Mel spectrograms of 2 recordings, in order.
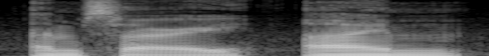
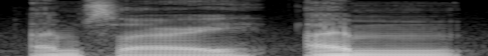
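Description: The two takes are said the same way.

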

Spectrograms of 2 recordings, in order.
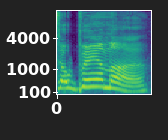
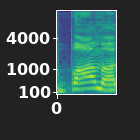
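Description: First: "Obama" said oh-BAM-uh, slow and high. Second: "Obama" said oh-BAH-muh. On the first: Stubborn mispronouncer insists, "Obama" as slow, high oh-BAM-uh. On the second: Stubborn mispronouncer rejects the correction, "Obama" as oh-BAH-muh. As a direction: say "Obama" with an ah in the middle. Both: Acted. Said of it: "it was pronounced Obama".

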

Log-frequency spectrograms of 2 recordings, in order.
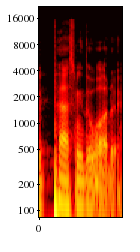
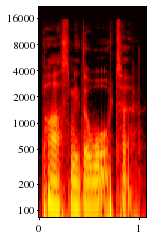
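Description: First: American accent, short flat A in "Pass"; plain American pronunciation of "Pass" and "water". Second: Imitated British accent, long AH in "Pass"; careful try at English "water" with a clear T; attempted English accent. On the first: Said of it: "you say, you say". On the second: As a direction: copy the English accent, evenly. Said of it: "try to do an English accent". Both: Shown as a demonstration.

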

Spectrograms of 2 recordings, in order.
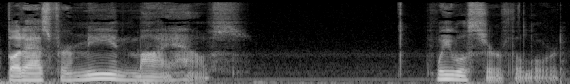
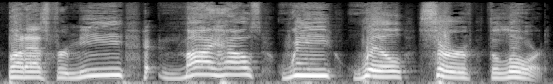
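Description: First: Slow hushed whisper of the verse. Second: Much higher, much louder, slow proclamation; proclaiming shout. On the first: Host demonstrating one way to read the verse, whispered. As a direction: breathe the verse out like a secret. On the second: Host demonstrating the verse as a loud, slow preacher's shout. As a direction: thunder it like a preacher from the pulpit. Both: Shown as a demonstration. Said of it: "There's multiple ways to read it".

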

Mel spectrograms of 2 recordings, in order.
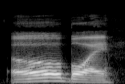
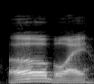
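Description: First: "Oh boy" louder, in a put-on character voice. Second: Put-on "Oh boy" echoed lower, a touch louder. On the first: David dreading the talk about the closet, "Oh boy" louder in a kid voice. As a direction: groan out "Oh boy" like a kid in trouble. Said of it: "said David". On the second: Adam echoing David about the closet, "Oh boy" lower. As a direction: echo "Oh boy" lower, like the second brother. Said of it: "repeated Adam".

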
